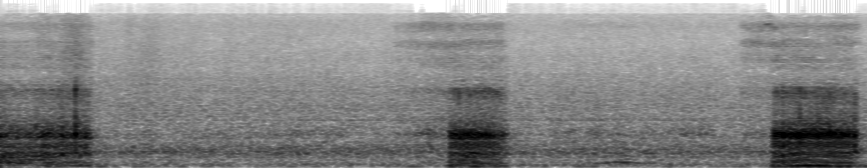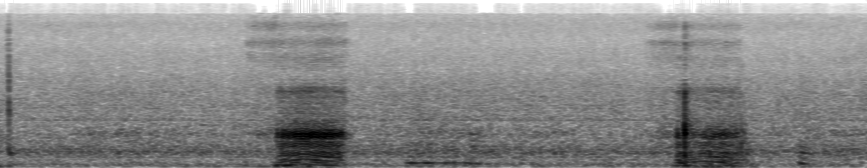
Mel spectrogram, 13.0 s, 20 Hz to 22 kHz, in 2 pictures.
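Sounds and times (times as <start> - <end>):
dog snoring: 0.0 - 0.8, 3.0 - 3.9, 5.6 - 6.5, 8.4 - 9.2, 11.4 - 12.2.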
